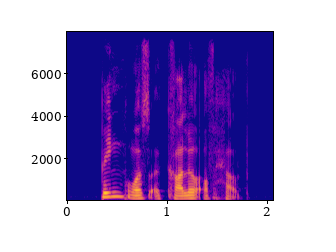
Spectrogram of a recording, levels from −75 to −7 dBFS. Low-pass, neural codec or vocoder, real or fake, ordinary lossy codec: none; codec, 16 kHz, 4 kbps, X-Codec, HuBERT features, trained on general audio; fake; none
